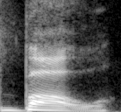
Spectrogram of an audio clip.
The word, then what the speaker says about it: Mbow: So they pull Hudson out and they put fifth round rookie Marcus Bow, whose last name is spelled M-B-O-W, pronounced Bow.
